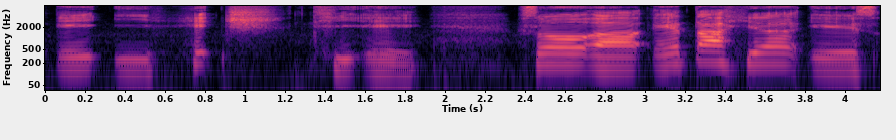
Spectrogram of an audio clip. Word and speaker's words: Aehta: the AA and uh it's pronounced as AE H ta so uh AA here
